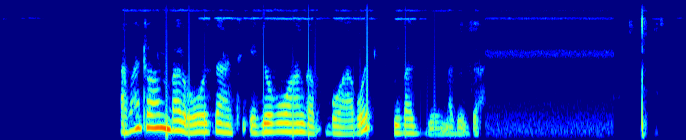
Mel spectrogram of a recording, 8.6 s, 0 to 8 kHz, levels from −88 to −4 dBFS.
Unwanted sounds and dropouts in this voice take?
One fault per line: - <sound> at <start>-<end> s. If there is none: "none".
none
